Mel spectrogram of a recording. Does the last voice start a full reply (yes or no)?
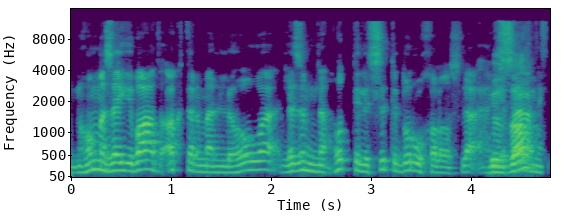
yes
